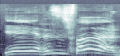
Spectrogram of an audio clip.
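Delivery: slow, drawn-out forced politeness; fake enthusiasm. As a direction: pretend you enjoy it, slowly. Faking enjoyment to friend.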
